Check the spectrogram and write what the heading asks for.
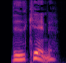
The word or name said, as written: vedkende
